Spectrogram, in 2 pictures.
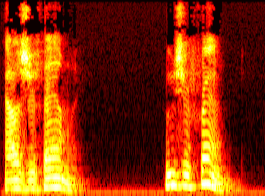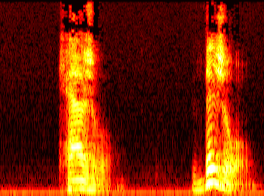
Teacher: Z and Y equals ZH.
